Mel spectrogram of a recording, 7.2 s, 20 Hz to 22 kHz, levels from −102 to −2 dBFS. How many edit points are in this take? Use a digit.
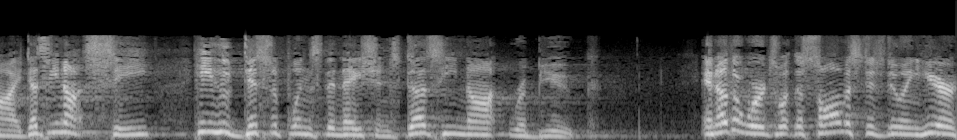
0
